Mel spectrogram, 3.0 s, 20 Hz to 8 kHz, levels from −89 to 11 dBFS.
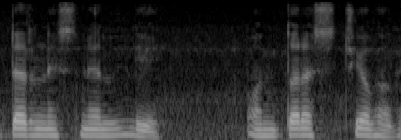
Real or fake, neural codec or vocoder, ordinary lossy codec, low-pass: fake; codec, 16 kHz, 8 kbps, FunCodec, trained on LibriTTS, 25 frames a second; none; 7.2 kHz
